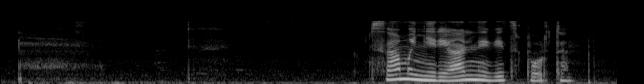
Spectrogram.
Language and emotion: Russian, neutral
